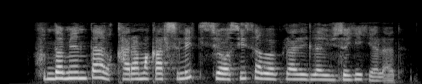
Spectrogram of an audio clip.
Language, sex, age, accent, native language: Uzbek, female, under 19, Farg'ona, Uzbek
